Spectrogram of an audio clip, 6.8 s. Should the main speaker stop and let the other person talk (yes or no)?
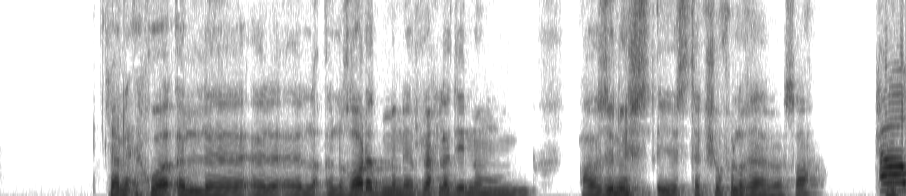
yes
